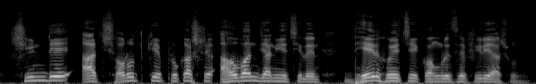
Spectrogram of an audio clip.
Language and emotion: Bengali, neutral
